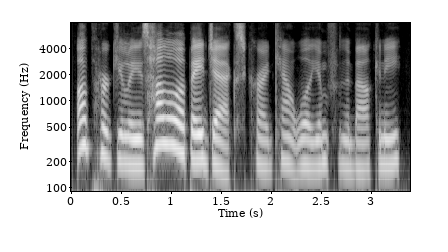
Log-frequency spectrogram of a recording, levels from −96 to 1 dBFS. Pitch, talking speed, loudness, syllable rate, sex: 205 Hz, 195 wpm, -16 LUFS, 5.6 syllables/s, female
